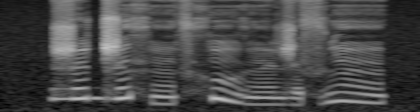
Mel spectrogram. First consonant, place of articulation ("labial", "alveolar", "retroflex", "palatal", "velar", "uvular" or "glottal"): retroflex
